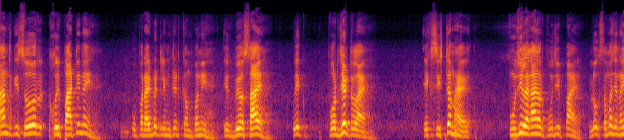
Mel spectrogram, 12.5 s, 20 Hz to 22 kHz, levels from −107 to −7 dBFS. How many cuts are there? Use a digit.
1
